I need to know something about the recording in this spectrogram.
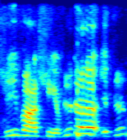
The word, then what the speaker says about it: Givenchy: it da vinci i know everybody tries to pronounce the g vinshee but it's givenchy if you're gonna if you're gonna pay 650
